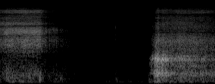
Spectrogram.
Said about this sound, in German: Es ist alles zu viel und ich atme ein und ich atme aus. Ganz bewusst.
